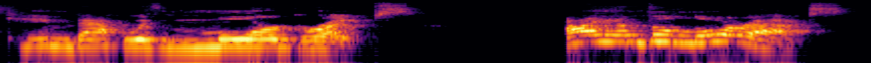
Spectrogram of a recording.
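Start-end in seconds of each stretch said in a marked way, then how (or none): 2.8-4.3 high Lorax voice. A narrator's reading.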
